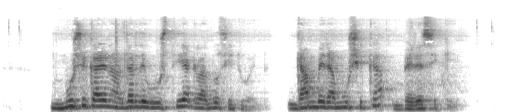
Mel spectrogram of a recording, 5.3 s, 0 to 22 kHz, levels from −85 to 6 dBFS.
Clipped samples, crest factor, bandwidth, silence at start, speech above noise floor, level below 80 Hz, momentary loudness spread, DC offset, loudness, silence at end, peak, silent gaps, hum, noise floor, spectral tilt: under 0.1%; 16 dB; 12 kHz; 0.5 s; 44 dB; -62 dBFS; 13 LU; under 0.1%; -21 LUFS; 0.7 s; -6 dBFS; none; none; -65 dBFS; -5 dB/octave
